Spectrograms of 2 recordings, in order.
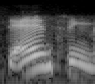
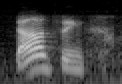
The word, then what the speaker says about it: dancing: I also realise you said dancing there. I don't think that's the correct pronunciation, Damon. It's dancing.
